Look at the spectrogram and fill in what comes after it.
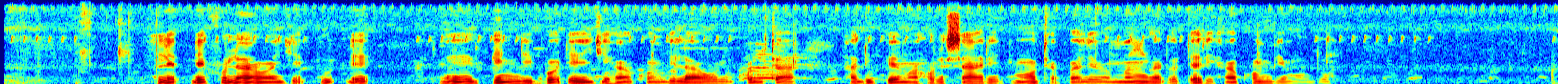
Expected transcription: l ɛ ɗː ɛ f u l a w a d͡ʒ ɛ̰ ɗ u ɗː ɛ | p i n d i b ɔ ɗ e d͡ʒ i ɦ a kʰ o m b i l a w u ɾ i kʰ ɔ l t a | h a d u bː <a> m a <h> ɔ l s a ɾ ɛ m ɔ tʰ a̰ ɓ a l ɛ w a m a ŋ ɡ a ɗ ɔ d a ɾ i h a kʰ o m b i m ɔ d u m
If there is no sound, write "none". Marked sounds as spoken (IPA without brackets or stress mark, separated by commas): ɛ, h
